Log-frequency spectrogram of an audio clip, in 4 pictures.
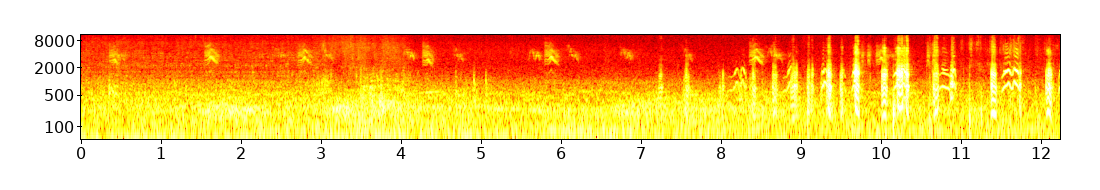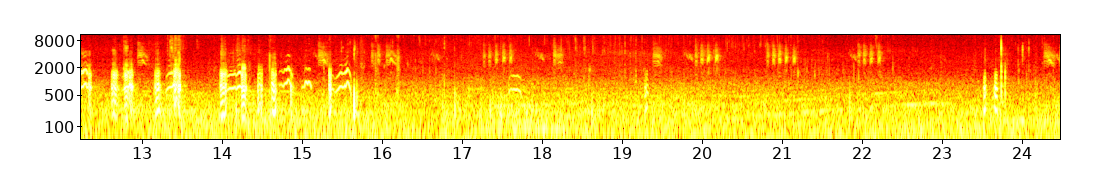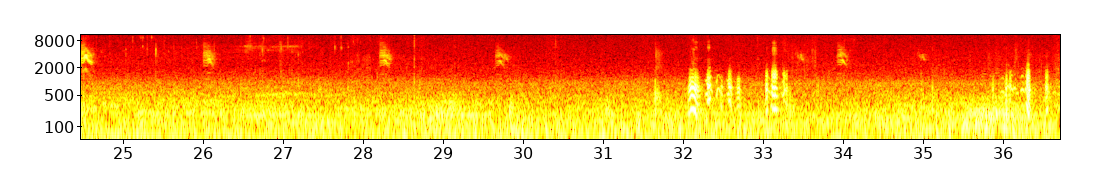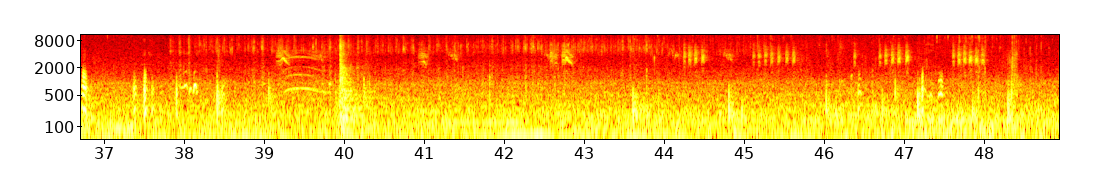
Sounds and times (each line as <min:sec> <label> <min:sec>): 0:07.2 little chuntering duck banter 0:22.3
0:32.0 little chuntering duck banter 0:33.5
0:35.8 little chuntering duck banter 0:48.7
